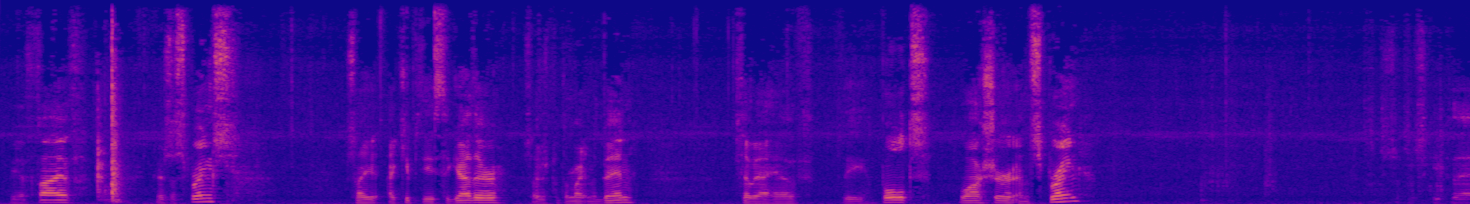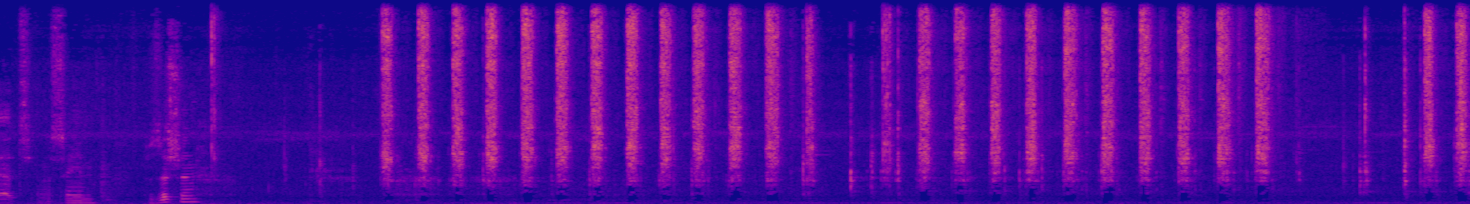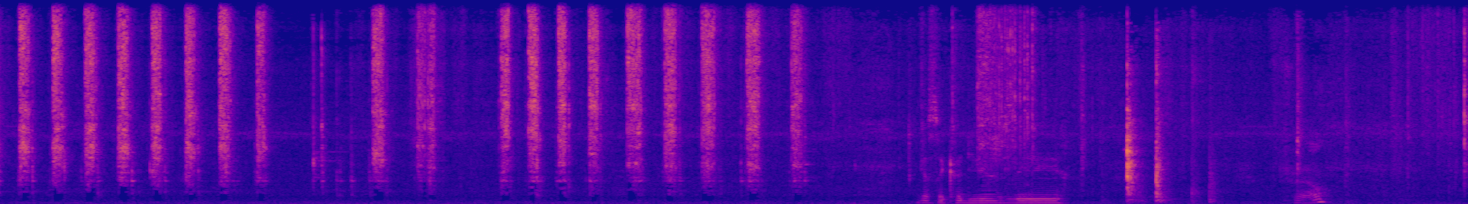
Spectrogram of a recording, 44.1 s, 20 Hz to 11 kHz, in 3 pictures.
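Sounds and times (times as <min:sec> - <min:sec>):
hand ratchet clicking: 0:18.5 - 0:37.6, 0:39.2 - 0:39.8.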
